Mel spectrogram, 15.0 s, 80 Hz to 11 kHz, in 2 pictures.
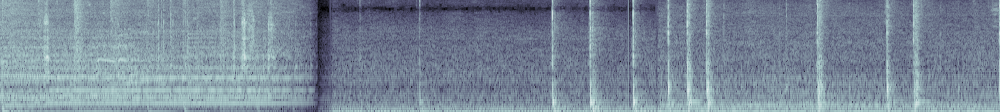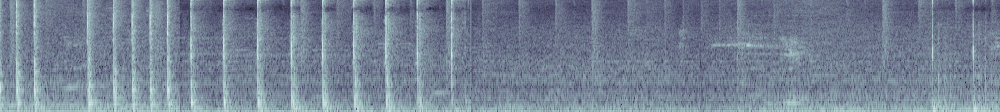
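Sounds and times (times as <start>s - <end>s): hammer tapping: 6.1s - 11.1s.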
